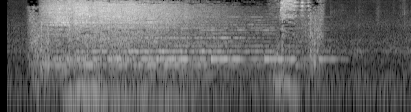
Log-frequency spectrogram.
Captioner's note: energetic electronic swishes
